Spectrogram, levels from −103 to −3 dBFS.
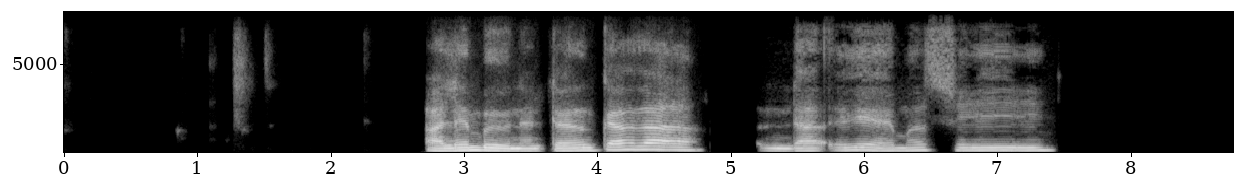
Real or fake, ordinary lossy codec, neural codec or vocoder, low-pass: fake; Opus, 32 kbps; codec, 16 kHz in and 24 kHz out, 1 kbps, XY-Tokenizer; 7.2 kHz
